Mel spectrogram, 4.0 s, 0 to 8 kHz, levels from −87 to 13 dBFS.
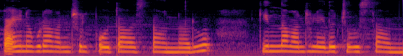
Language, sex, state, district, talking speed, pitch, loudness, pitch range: Telugu, female, Andhra Pradesh, Annamaya, 165 wpm, 255 Hz, -21 LUFS, 250-265 Hz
